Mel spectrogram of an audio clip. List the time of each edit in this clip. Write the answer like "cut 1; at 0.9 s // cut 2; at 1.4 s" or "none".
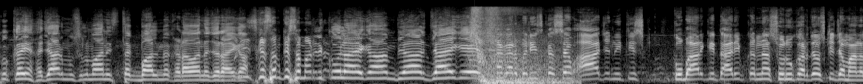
cut 1; at 5.0 s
